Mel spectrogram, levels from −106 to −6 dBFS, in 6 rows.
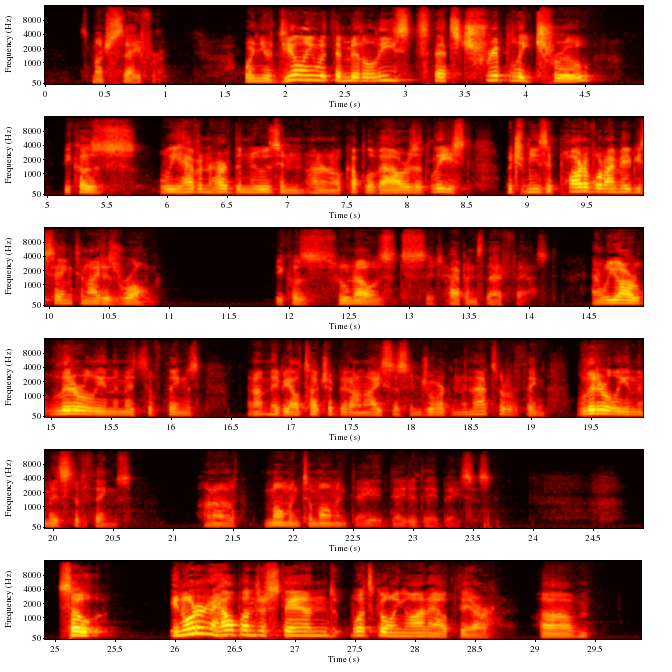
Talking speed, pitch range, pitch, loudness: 205 wpm, 125-160 Hz, 140 Hz, -35 LUFS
